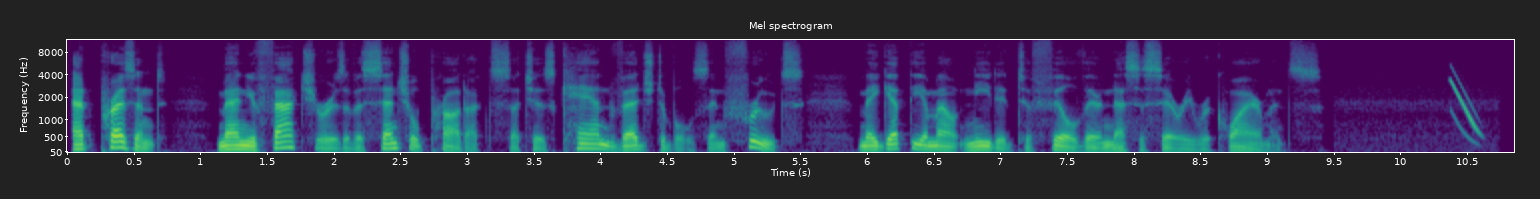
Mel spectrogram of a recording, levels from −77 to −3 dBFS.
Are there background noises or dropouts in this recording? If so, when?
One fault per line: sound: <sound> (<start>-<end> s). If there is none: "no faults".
sound: chirp (10.4-10.6 s)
